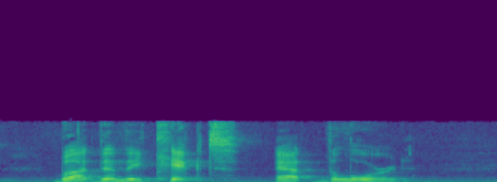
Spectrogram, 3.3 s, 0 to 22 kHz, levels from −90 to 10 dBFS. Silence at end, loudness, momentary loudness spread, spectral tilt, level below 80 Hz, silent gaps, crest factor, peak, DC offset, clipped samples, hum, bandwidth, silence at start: 0.55 s; -17 LUFS; 7 LU; -3.5 dB/octave; -50 dBFS; none; 20 dB; 0 dBFS; under 0.1%; under 0.1%; none; 7.8 kHz; 0.35 s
